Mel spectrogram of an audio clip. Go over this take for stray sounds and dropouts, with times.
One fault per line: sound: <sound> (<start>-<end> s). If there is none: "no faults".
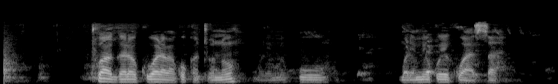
no faults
